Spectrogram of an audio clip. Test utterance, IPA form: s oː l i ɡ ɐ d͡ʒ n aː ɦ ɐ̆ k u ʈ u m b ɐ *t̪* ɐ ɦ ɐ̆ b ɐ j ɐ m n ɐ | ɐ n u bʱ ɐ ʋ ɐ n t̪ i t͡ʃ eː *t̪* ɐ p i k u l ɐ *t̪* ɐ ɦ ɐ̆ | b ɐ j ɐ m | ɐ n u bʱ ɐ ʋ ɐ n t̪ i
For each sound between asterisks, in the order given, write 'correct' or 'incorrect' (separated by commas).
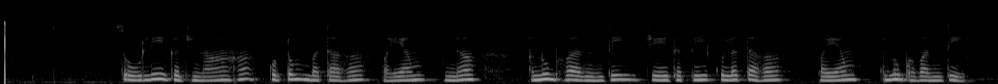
correct, incorrect, correct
